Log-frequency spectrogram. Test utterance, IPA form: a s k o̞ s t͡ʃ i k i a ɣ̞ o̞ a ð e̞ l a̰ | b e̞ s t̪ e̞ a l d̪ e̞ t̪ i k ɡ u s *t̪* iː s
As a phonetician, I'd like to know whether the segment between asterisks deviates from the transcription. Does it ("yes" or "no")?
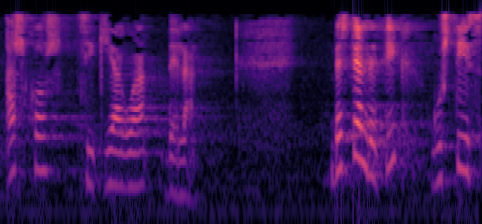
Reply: no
